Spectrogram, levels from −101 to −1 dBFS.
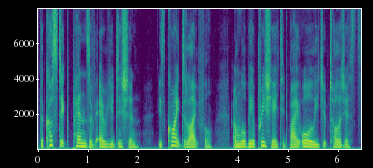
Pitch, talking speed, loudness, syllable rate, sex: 155 Hz, 140 wpm, -18 LUFS, 5.1 syllables/s, female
